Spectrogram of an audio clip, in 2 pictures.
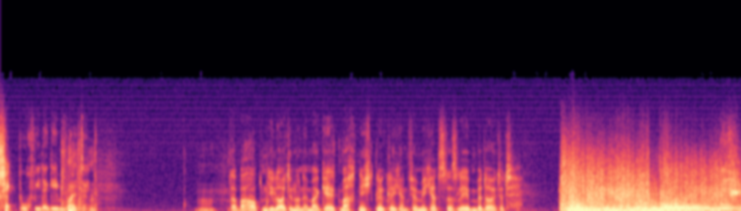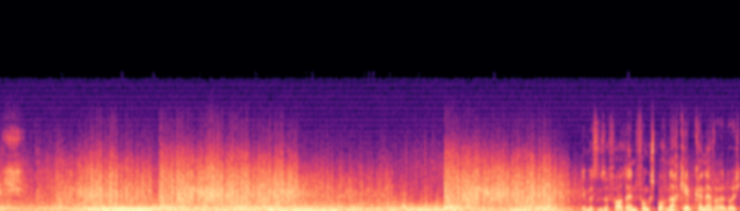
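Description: A woman speaks quietly close by.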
